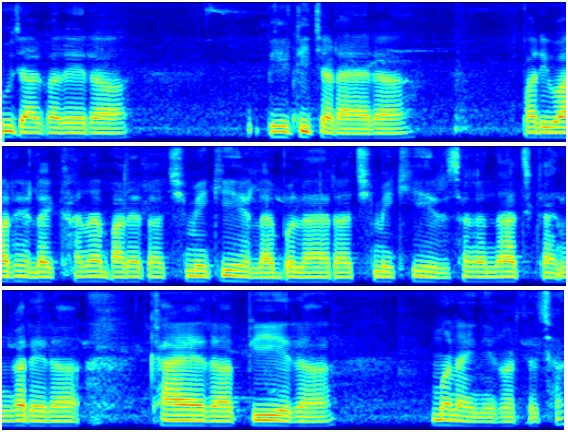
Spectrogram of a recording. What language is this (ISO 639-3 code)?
nep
